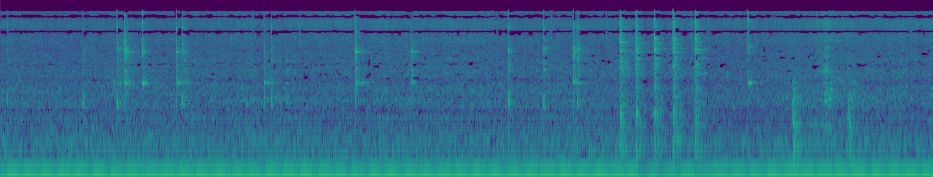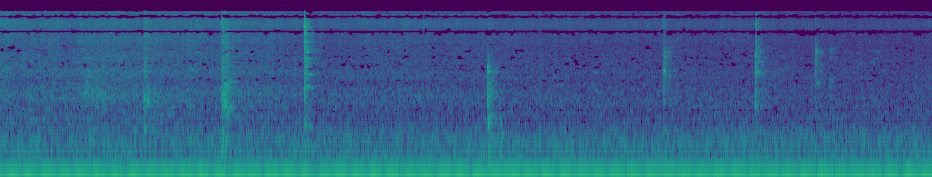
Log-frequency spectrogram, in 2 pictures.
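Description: Metal spoon scraping and clinking against a ceramic bowl and a stainless-steel kadhai as thick masala gravy is stirred, over a steady sizzle of the gravy cooking. A quick run of clinks comes about six seconds in, and a single sharp clink about twelve seconds in.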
